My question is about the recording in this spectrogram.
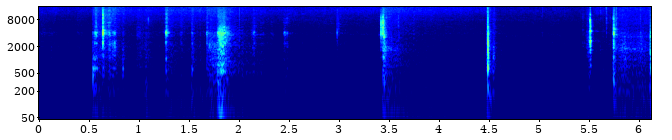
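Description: Scattered light clicks and taps from small hand tools such as tweezers being handled, about half a dozen in all, with the sharpest click about four and a half seconds in.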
